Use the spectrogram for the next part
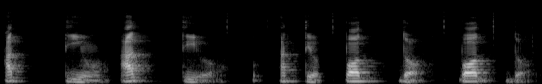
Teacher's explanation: শব্দের মধ্যে ম ফলা থাকলে সেই বর্ণ উচ্চারণে দ্বিত্ব হয় এবং সামান্য অনুনাসিক হয়।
